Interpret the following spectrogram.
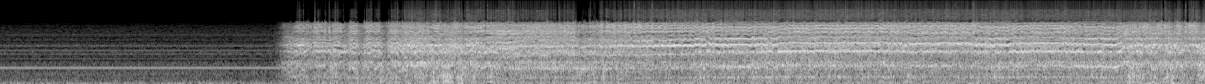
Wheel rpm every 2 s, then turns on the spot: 0, 20, 180, 200, 220, 230.
none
